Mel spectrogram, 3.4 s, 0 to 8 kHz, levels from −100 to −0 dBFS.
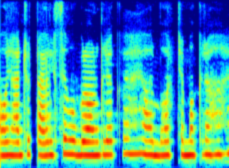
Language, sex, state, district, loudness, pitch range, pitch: Hindi, female, Chandigarh, Chandigarh, -15 LUFS, 235-250 Hz, 240 Hz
